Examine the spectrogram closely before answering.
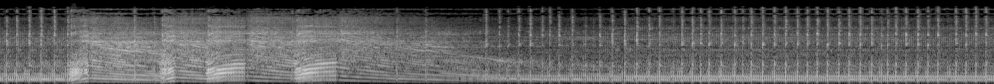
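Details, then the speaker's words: Husqvarna 365 chainsaw, 24 years old, after full rebuild with bad parts replaced, first start: several crisp throttle blips then a steady, even idle; runs healthy, normal running. "that's that's the sound of a husky that's how that's how a husky runs"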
